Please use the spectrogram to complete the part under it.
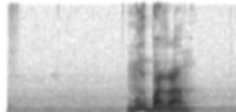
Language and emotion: Russian, angry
